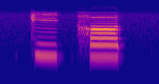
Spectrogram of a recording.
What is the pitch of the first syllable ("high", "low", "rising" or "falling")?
high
